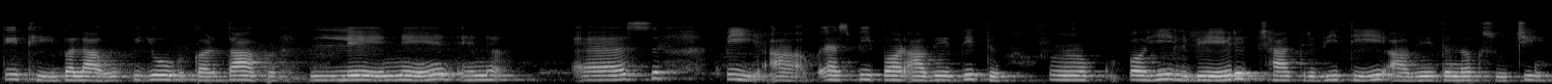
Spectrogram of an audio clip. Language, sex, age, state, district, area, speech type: Maithili, female, 30-45, Bihar, Madhubani, rural, read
